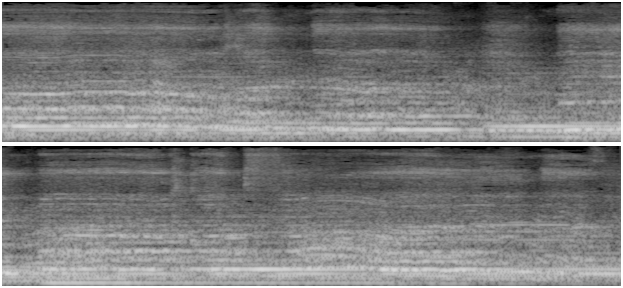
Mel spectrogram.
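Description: A choir singing a hymn in long held notes, several voices together, the pitch moving to a new note every second or two.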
